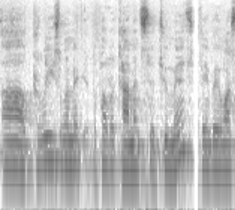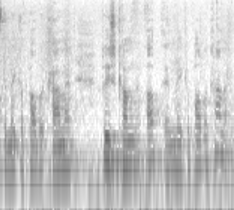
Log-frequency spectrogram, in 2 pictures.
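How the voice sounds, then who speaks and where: A man chairing a town meeting, making brisk procedural announcements. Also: medium pitch, fairly even intonation, darkish tone, a little hiss or hum. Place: town hall meeting room.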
